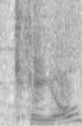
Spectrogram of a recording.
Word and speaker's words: Kayle: You know, there's Vi and Kale, which in fact is spelled like Kaylee.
